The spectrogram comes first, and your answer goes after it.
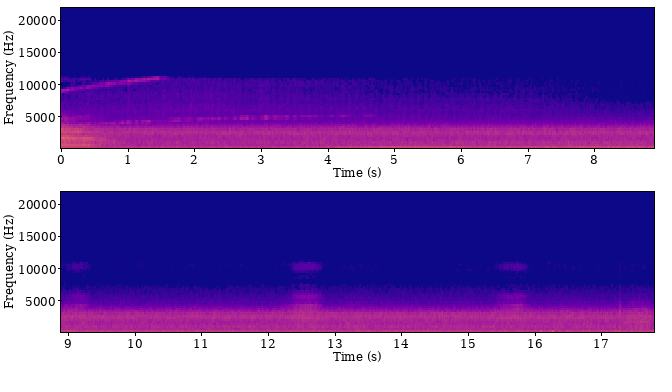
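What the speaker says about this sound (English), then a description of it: "Engine starting." An aircraft engine in War Thunder starts with a brief initial whine, then spools up into a steady, faint jet-like roar that holds without much change, with wind noise over it.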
